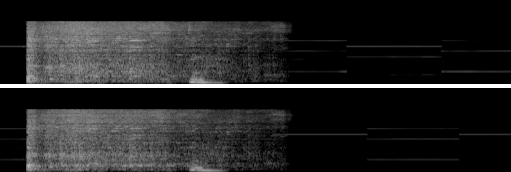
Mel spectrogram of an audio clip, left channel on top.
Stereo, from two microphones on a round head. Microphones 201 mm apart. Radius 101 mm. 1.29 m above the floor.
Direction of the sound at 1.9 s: 40° left (ahead or behind).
